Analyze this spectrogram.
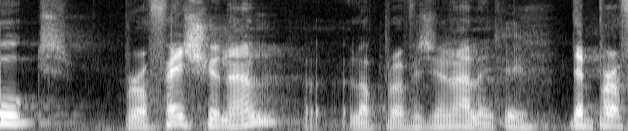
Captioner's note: speaking spanish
